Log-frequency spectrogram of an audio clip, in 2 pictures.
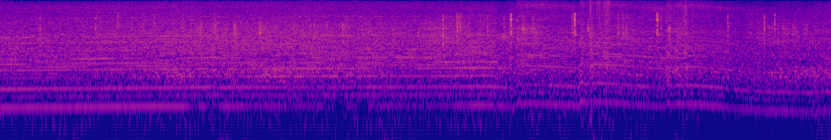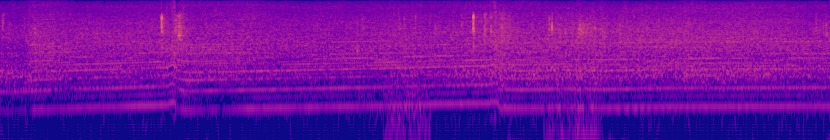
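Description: A racing car engine drones at high revs, dropping in pitch with gear changes and rising again.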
